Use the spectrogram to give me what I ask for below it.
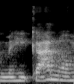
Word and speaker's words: Mexica: So it was like they couldn't pronounce the sh in Mexica, so they changed it to the he, Mexicano, instead of, you know, Mexica.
